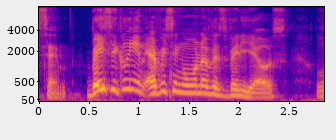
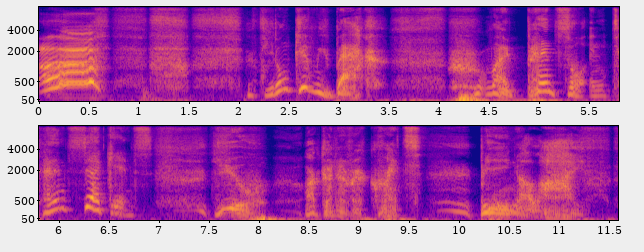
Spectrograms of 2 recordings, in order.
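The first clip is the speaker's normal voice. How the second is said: whispered, strained, overdone fake-angry tone; 2 semitones higher, 5 dB quieter than usual. Impersonating a classmate whose favorite pencil was taken, imitating a kid faking anger. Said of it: "tries really hard to be angry at you".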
